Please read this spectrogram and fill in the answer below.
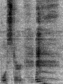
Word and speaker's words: Worcester: city and we all go worcester i know it's spelled worcester but it's worcester i know i know it's terrible but that's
